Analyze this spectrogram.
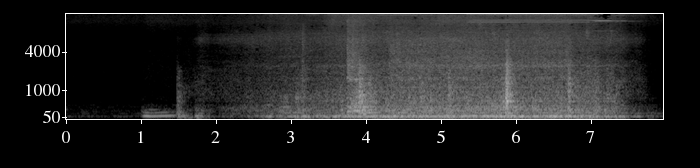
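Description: A tumble dryer motor starts up and hums steadily.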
